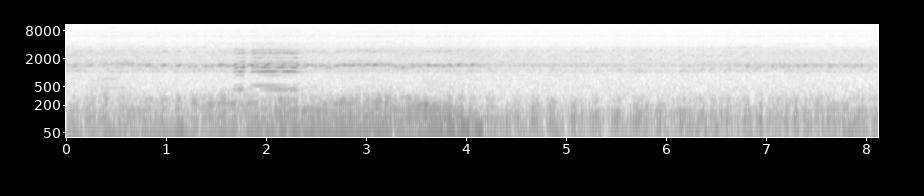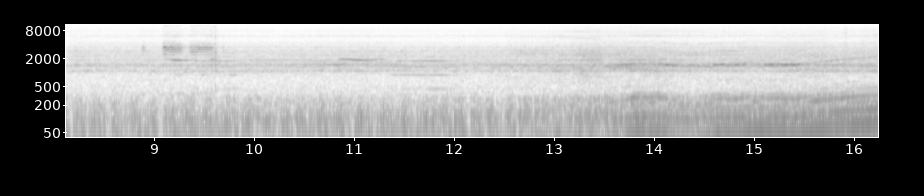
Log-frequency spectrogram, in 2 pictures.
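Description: Suzuki Bandit 1250S inline-four engine running in city traffic, rising in pitch about two seconds in and again near the end as it accelerates. A few short high-pitched tones come in around the middle.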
